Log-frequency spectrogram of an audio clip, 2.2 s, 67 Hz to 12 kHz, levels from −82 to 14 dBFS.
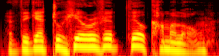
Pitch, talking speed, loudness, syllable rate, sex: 130 Hz, 275 wpm, -16 LUFS, 5.5 syllables/s, male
